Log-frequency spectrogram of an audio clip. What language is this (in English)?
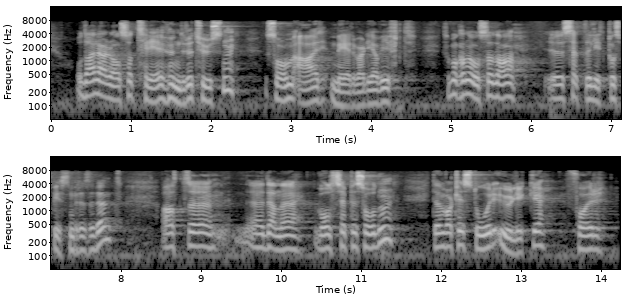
Norwegian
